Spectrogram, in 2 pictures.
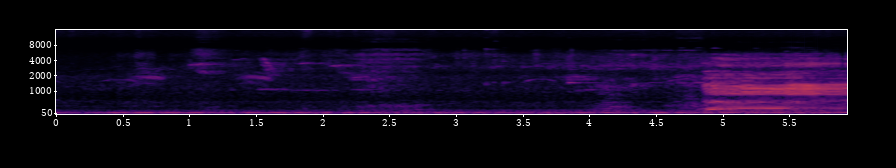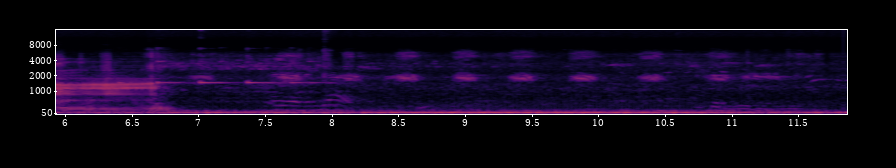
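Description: A water buffalo gives one deep, drawn-out bellow over a steady low hum and faint music.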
